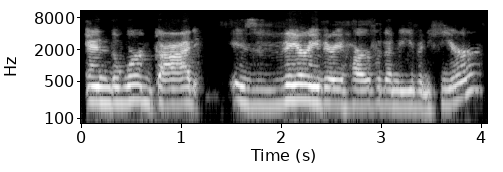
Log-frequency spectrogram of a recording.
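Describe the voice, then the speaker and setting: Animated woman telling stories, dull dry sound. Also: on the low side, moderate pace, no room sound. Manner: lively, animated, acts out inner voices. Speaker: guest author and recovery worker. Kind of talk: candid conversational storytelling.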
